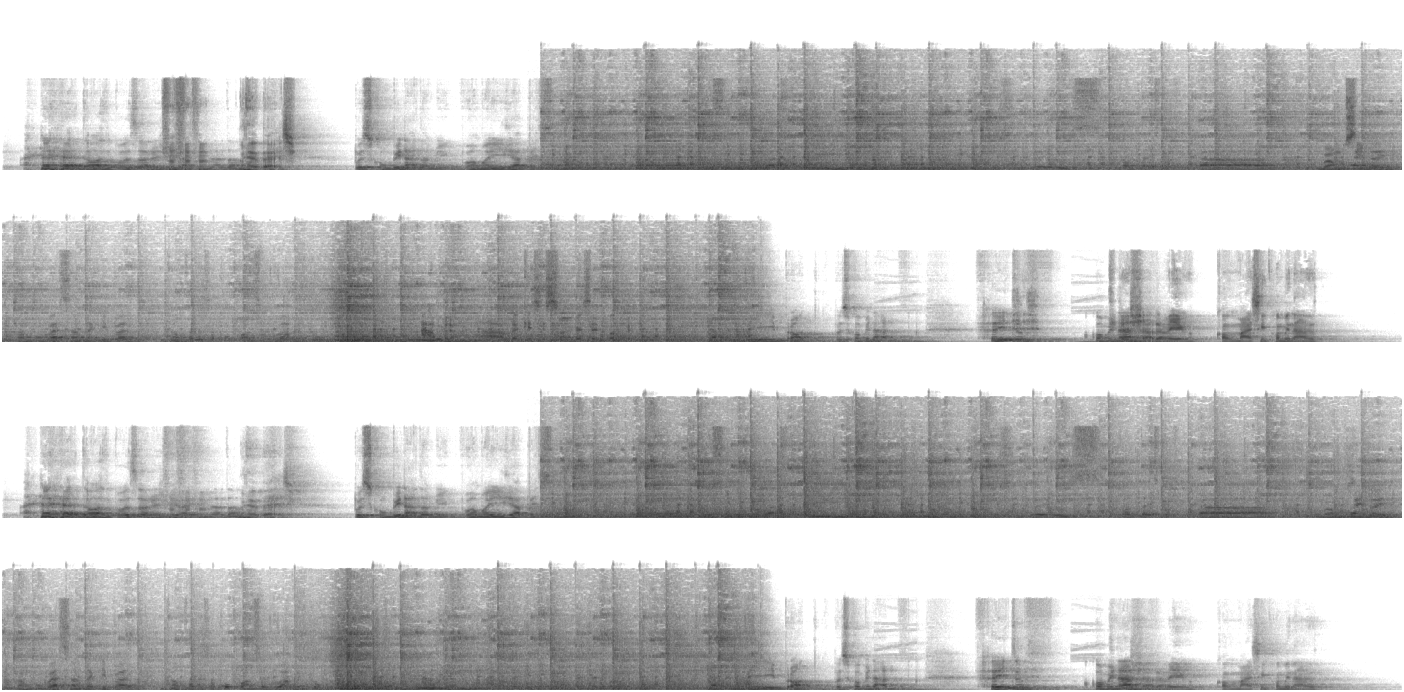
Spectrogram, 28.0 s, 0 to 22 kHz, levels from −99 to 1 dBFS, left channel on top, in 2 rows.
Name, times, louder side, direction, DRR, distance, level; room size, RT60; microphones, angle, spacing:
voice 1, 0.2-2.8 3.5-8.7 9.2-11.6 11.9-12.7 13.1-17.5 17.8-18.7 21.0-23.0 23.3-24.3 24.9-25.5, right 1 dB, 45° right, 1 dB, 1.4 m, -33 dB
voice 2, 1.6-2.1 2.4-2.9 13.2-13.7 18.2-20.4 24.1-24.4 25.2-27.2, left 6 dB, 55° left, 12 dB, 0.5 m, -35 dB
sound 1, 5.2-21.7, right 1 dB, 20° right, 0.7 m, -30 dB
sound 2, 14.9-16.1 16.8-18.1 18.8-20.1 20.8-22.1 22.7-24.0 24.7-25.0, left 3 dB, 60° right, 1.3 m, -50 dB
12.0 x 7.8 x 4.8 m, 1.5 s
head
